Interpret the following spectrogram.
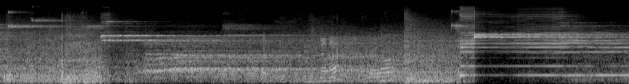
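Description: Sounds of an indoor basketball game in an echoing hall: a ball bouncing, shoes squeaking and players calling out. About three-quarters of the way through, a loud held horn-like tone sounds as play stops.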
